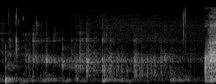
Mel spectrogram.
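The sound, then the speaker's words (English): Faint clinks and small liquid ticks give way to a sudden, loud fizzing rush as Diet Coke is poured into a glass of bourbon, the carbonated hiss filling the last moments. “That's not pouring beer. Diet Coke into my bourbon.”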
